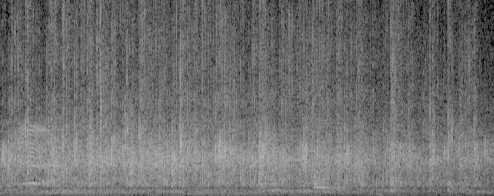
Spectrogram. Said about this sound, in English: Yeah, you, you clap at that.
